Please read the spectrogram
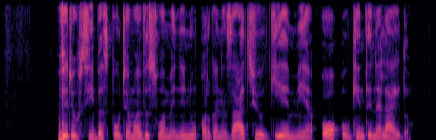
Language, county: Lithuanian, Vilnius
